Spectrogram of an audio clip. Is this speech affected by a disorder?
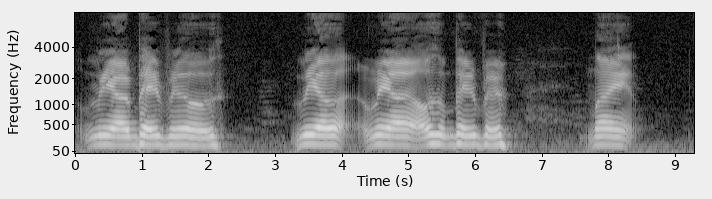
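Yes: cerebral palsy; wheelchair user 99.9% of the time, limited use of arms.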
